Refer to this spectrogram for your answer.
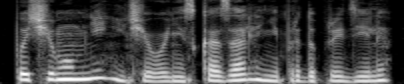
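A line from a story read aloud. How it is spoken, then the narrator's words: Restrained even question. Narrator (Russian): сдерживая желание наорать на них, и прежним ровным голосом спросила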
